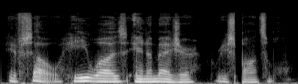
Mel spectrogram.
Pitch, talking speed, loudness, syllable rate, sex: 125 Hz, 160 wpm, -15 LUFS, 4.8 syllables/s, male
